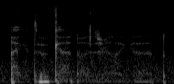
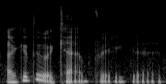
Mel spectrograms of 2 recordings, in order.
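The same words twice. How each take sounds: First: Quick unvoiced whisper of a boast; fast whisper. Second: Said in the usual way. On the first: Girlfriend bragging to her partner about cat noises, fast whisper. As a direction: rush it out as a secret brag.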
